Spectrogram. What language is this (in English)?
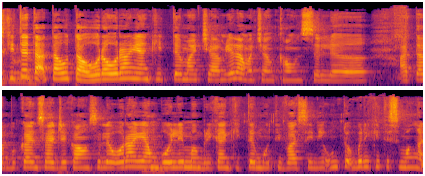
Malay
